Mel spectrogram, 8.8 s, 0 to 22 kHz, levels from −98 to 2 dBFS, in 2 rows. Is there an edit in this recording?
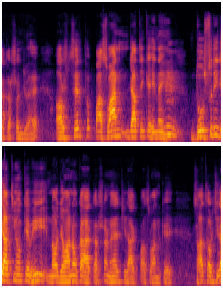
no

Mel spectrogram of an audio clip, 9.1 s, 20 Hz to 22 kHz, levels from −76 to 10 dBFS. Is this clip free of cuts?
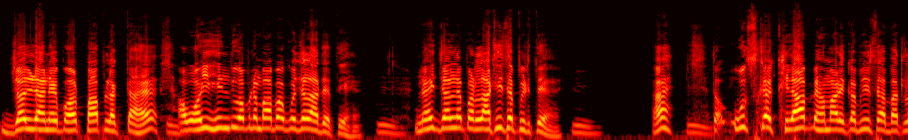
yes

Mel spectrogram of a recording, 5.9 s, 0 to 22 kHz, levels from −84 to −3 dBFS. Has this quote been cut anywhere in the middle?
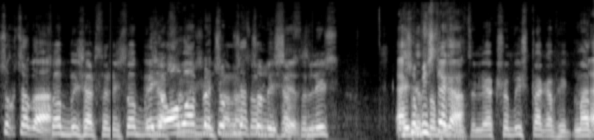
no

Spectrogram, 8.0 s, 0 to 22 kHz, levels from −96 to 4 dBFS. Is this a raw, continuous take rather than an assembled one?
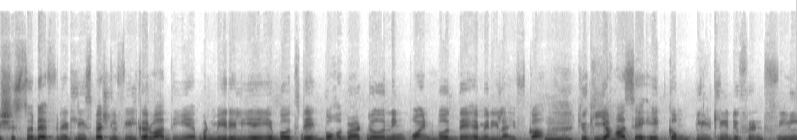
yes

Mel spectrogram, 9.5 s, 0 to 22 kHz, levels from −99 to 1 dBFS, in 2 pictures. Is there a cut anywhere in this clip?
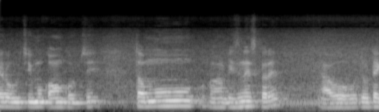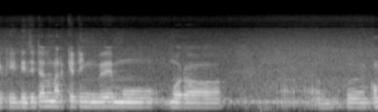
no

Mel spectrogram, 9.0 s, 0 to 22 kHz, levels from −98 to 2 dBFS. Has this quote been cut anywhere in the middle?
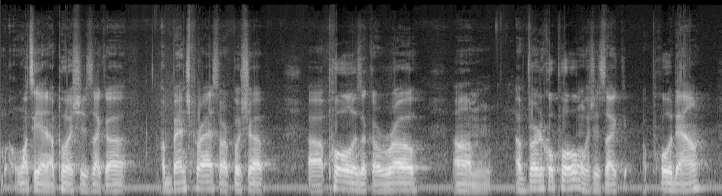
no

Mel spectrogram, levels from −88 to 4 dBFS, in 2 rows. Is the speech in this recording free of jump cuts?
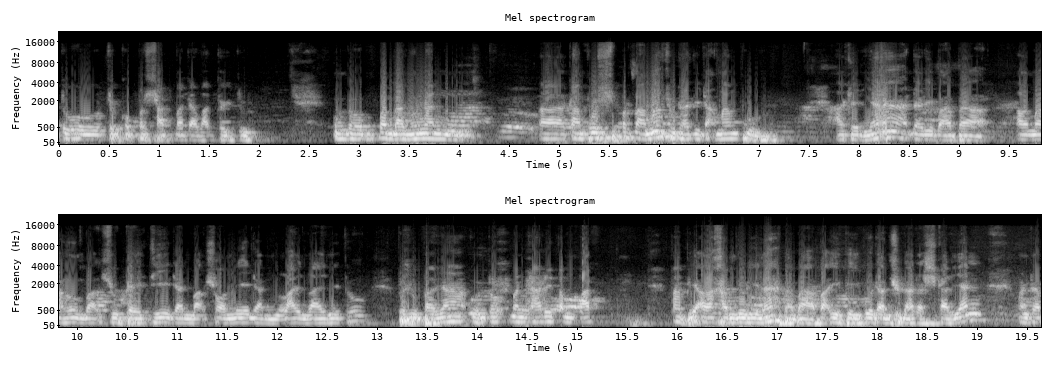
yes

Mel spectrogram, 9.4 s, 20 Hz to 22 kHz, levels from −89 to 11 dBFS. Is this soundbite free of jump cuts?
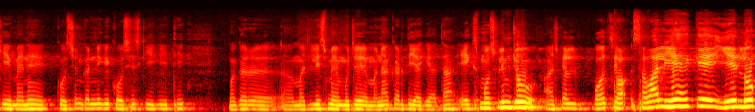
no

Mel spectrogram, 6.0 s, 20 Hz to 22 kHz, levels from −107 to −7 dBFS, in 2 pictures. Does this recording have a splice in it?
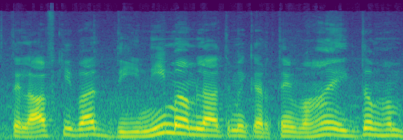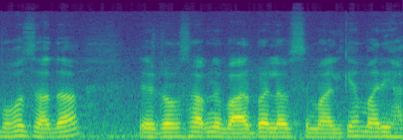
no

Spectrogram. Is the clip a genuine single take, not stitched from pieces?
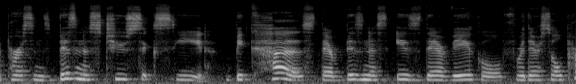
yes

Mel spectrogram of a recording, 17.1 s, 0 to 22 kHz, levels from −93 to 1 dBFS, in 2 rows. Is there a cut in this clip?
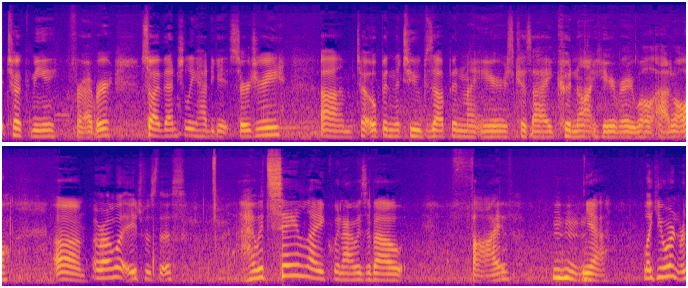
no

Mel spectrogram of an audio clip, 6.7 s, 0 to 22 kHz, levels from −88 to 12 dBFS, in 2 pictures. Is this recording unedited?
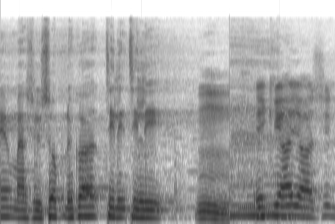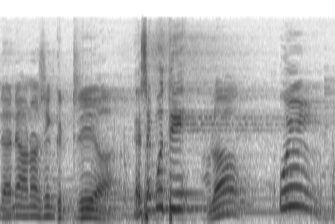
no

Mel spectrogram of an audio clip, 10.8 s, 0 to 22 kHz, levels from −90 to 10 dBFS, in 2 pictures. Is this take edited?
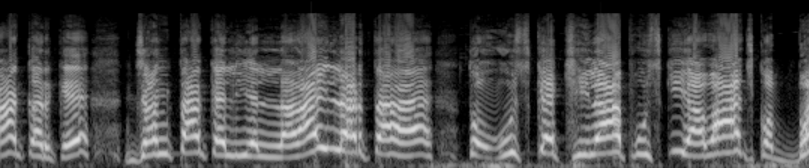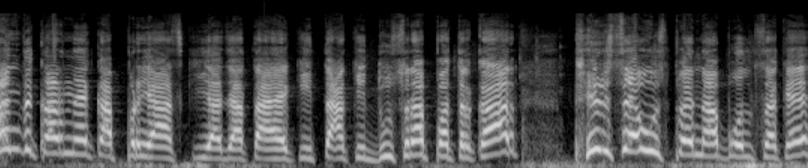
no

